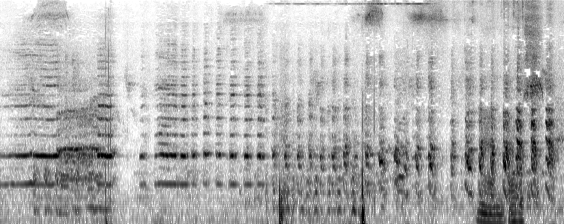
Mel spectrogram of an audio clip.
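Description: Gamecock chickens cluck and crow in a yard, a dense mix of overlapping calls from several birds, close and fairly loud, with occasional knocks and thumps.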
